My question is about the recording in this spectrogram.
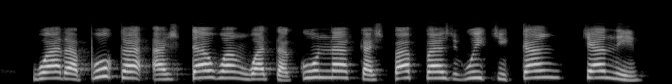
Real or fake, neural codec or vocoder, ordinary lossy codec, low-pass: fake; codec, 24 kHz, 1.2 kbps, DualCodec; AAC, 48 kbps; 7.2 kHz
